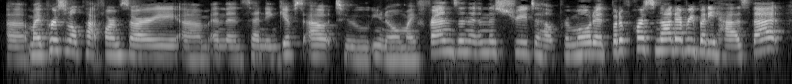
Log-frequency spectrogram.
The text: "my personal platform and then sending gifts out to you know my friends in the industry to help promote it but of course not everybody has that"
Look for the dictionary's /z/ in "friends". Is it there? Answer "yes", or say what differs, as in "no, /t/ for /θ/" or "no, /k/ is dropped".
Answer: yes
